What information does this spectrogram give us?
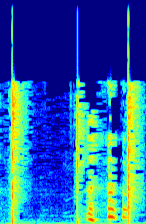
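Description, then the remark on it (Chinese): Sparse, half-hearted applause from a small audience of few people in a live broadcast studio during a New Year show: just three sharp, isolated hand claps spaced irregularly, with a brief murmur of voices between the last two. “呃，不好意思， 掌声 我 不太热烈 屋屋比较少，屋屋人人比较少，不好意思啊。”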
